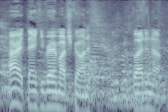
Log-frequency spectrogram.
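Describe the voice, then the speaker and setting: A man's voice: medium pitch, fairly even intonation, quick pace. Young man interviewing with crowd noise behind. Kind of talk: casual interview questions. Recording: clear crowd noise in large public space.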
